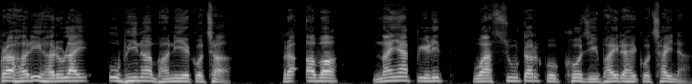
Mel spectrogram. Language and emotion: Nepali, neutral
